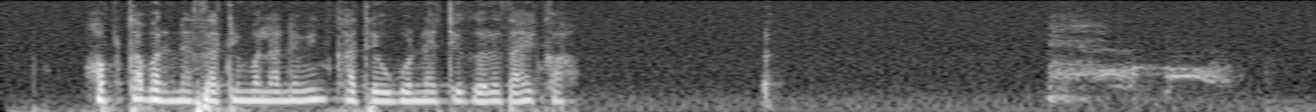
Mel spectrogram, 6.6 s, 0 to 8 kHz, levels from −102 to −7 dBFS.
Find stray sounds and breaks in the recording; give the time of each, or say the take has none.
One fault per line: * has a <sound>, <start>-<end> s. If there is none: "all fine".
* has a laugh, 3.8-3.9 s
* has a laugh, 5.2-6.2 s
